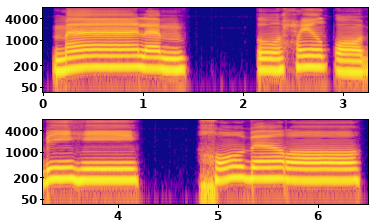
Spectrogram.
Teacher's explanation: Huruf ba berharakat sukun kita pantulkan atau kita qalqalahkan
